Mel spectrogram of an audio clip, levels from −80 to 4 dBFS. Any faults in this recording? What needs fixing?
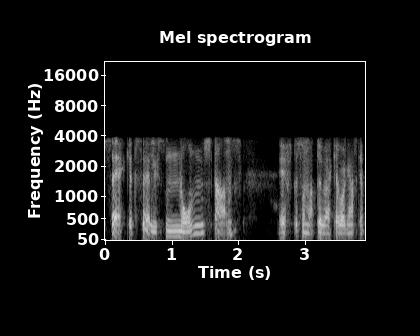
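Throughout the speech, the G.723.1 codec leaves a muffled, hoarse sound with smeared consonants. The spectrum ends sharply at about 3.8 kHz, and the line band runs from roughly 250 Hz to 3.7 kHz. Heavy coding at a rate that fits a 6.3 kbit/s setting rebuilds the voice from a coarse model refreshed every 30 ms frame. On a spectrogram this shows as empty space above the cutoff, blurred harmonics and fricatives that dissolve into mush. To prevent it, carry the call over a wideband codec at a higher bitrate instead of G.723.1.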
